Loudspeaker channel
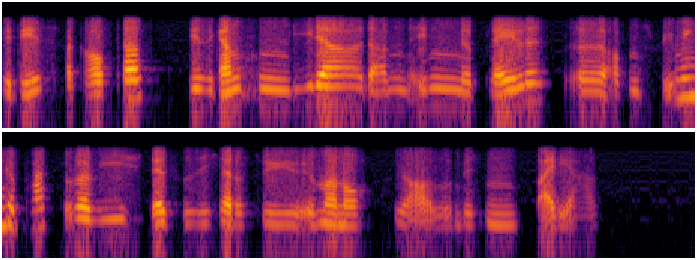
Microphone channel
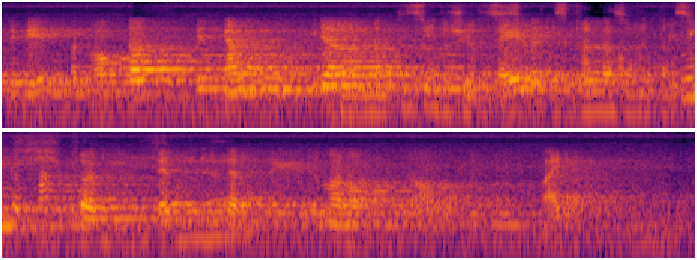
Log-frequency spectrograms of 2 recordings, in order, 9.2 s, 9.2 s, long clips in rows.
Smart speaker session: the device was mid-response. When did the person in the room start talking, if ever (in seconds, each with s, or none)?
2.2 s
